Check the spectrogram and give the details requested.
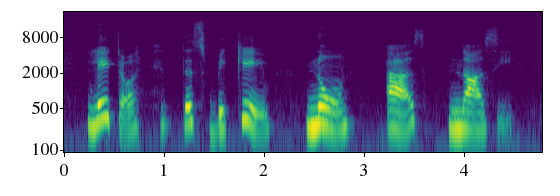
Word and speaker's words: Nazi: this became known as nazi the being the first part of the german way of pronouncing the word national he established a paramilitary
